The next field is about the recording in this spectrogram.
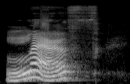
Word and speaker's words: laugh: Laugh se escreve L-A-U-G-H, mas a pronúncia é laugh, e esse G-H você vai fazer pronúncia de F mesmo, ok? Laugh.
